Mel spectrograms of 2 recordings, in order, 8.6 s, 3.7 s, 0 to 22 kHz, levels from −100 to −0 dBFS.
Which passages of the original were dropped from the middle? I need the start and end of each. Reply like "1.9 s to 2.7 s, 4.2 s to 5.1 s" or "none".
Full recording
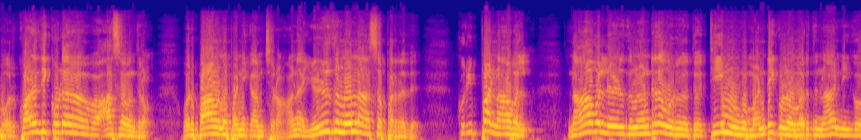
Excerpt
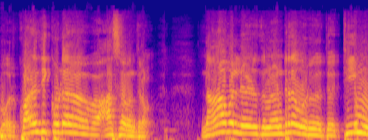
1.7 s to 5.4 s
